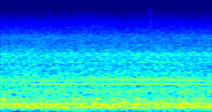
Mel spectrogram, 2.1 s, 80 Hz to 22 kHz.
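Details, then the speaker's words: Power Mac G5 Quad hanging on boot: loud constant rushing whir with a thin steady tone that never eases; fans stuck at full speed, owner suspects a kernel panic; boots after removing four mismatched memory sticks and moving the other pair. "sometimes I've seen these Maxwell they'll actually crash at this point and the fans will kick up like this one did but it'll just keep spinning like that and won't actually tell you anything so we might have had a kernel panic here or something"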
